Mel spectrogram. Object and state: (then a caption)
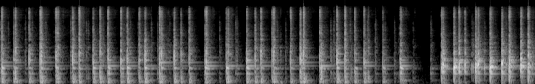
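Metal tea tin. Fingertips and nails tap quickly and steadily on the gold lid of a small, square, hollow Twinings metal tea tin, possibly holding tea. Dozens of crisp, short clicks carry a light metallic ring pitched near 800 Hz and fade almost instantly. The tapping stops briefly just after the four-second mark, then resumes slightly brighter and louder.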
